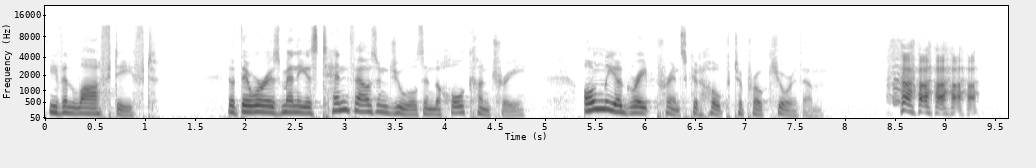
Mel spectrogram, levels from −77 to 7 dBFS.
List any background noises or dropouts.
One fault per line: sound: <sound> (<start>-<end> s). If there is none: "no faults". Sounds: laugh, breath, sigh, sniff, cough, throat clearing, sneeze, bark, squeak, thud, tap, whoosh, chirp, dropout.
sound: laugh (8.4-9.4 s)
